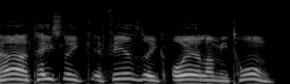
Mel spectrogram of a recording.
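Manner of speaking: play-acted, tearful, sobbing crying-child voice. Retelling what a crying child said after a bite: imitating a crying child. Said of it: "he's still crying. He's saying".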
